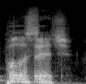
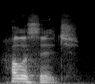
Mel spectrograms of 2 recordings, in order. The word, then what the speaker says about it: Pulisic: Pulisic. – Pulisic.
